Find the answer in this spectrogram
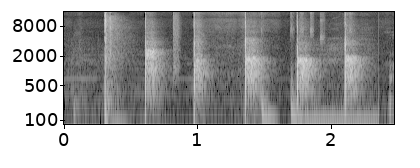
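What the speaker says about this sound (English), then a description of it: "I'm clapping for myself, I guess, at this point" A person claps by hand several times while building an all-AMD gaming PC, giving sharp, close, loud claps at an uneven pace with short gaps between them.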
